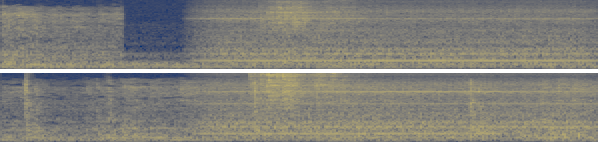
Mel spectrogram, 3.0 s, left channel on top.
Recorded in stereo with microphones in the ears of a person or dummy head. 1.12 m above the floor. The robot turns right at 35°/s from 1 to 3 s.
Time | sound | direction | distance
1.2 | a rattle | 60° right (ahead or behind) | 7 m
